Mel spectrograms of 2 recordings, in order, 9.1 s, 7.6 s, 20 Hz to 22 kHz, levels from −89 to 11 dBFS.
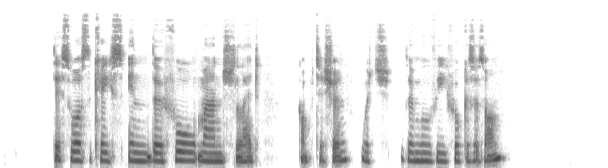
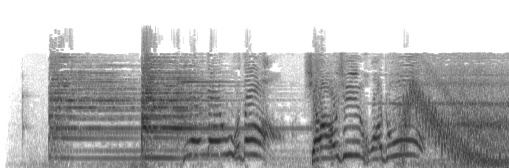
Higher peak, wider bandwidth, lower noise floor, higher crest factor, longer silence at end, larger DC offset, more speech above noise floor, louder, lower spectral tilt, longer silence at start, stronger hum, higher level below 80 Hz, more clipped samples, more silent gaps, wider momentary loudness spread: second, -10 dBFS vs 0 dBFS; first, 15.5 kHz vs 11 kHz; first, under -90 dBFS vs -46 dBFS; first, 20 dB vs 12 dB; first, 1.55 s vs 0 s; neither; first, over 62 dB vs 34 dB; second, -28 LUFS vs -12 LUFS; about the same, -4 dB/octave vs -4.5 dB/octave; about the same, 0.8 s vs 0.7 s; neither; second, -68 dBFS vs -40 dBFS; neither; neither; about the same, 8 LU vs 10 LU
